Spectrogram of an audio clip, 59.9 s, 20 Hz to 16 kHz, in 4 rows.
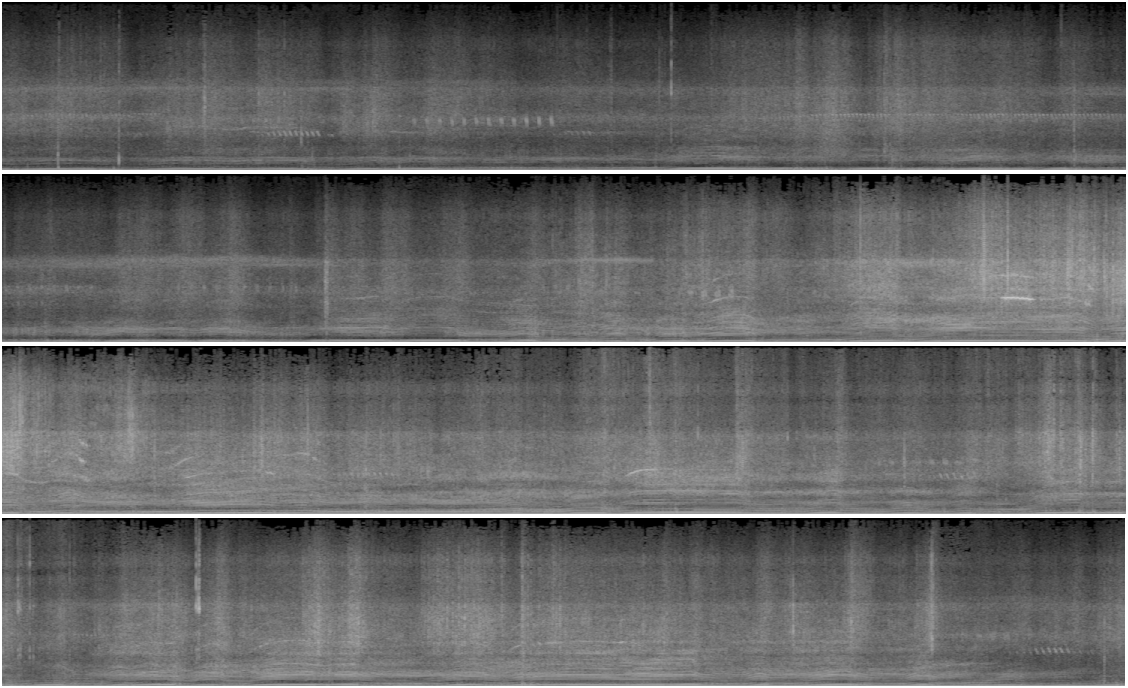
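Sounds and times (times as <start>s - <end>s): brush cutter engine revving: 0.0s - 59.9s.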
